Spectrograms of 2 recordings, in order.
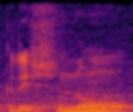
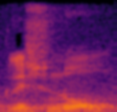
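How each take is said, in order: First: The word is said in a Bengali accent. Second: The word is said in a Bengali accent.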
